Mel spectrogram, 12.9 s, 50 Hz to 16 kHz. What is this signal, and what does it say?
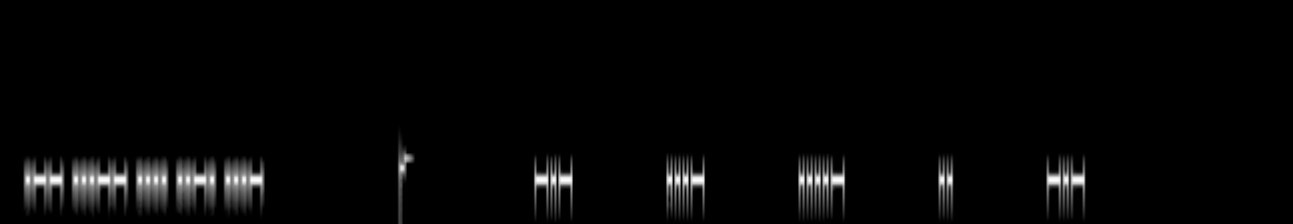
Morse code, heard as a keyed tone, about 29 wpm, spaced as for 13 wpm, 700 Hz. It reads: W3HFV KV4IK
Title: USA Call Signs - 5 Characters - 8x Character Spacing - 30wpm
